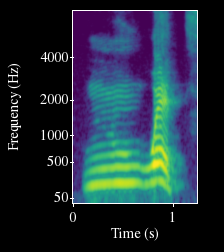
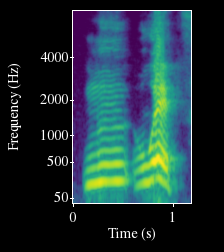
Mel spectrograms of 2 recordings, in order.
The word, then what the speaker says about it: mouette: So you can see anywhere you see the o u plus the i or you can see o u plus a vowel. So it gives us the oui.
